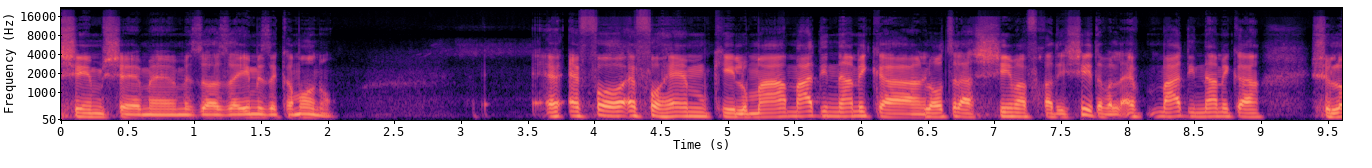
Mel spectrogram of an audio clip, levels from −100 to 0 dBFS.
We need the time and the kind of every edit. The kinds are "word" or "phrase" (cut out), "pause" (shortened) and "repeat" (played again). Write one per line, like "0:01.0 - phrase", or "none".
0:06.5 - word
